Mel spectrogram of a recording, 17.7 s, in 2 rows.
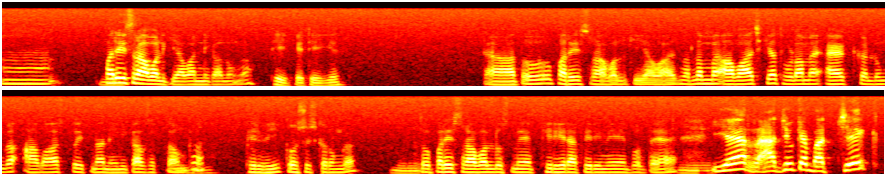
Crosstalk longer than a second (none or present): none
